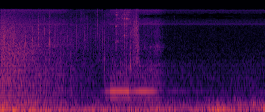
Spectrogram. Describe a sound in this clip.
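A short chime sounds.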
